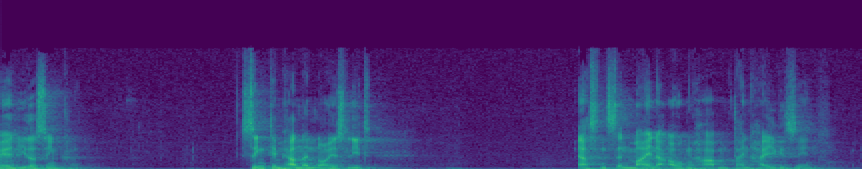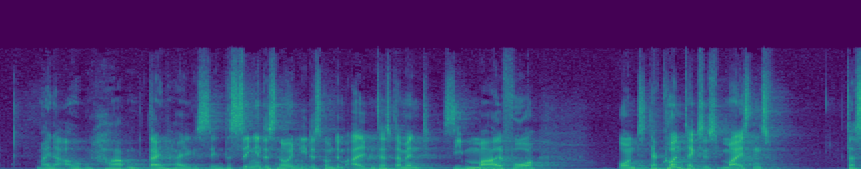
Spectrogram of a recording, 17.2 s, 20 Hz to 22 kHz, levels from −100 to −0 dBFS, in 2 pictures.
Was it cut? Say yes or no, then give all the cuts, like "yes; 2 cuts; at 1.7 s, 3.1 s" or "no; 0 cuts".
no; 0 cuts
